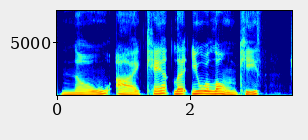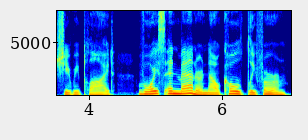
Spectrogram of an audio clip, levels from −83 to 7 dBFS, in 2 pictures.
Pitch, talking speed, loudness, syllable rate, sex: 180 Hz, 130 wpm, -15 LUFS, 3.4 syllables/s, female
